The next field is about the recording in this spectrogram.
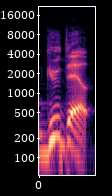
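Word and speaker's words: Gödel: Okay, we got Kurt Gudel, if I've pronounced that correctly. Gudel. Gu. It's that German O over there.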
